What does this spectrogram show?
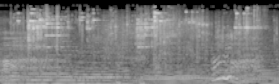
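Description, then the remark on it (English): Skylight glass crashes and shatters loudly as George crashes through the skylight and flattens Vernon and Harvey, a dense burst of breaking shards and tinkling pieces lasting several seconds, with voices and other commotion mixed in underneath. “George crashes through the skylight and flattens Vernon and Harvey.”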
